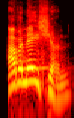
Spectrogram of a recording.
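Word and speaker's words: Avanesyan: Guillermo Rigondeaux's name is pronounced Rigondeaux. David Avanesian, that's how that website said it's pronounced.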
